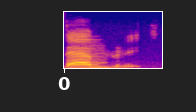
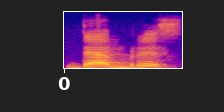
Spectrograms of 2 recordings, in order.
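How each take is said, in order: First: The word ends without an s sound. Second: The word ends with an s sound. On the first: The speaker calls it right. "इसमें एस silent है" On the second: The speaker calls it wrong. "डेब्रिस नहीं"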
